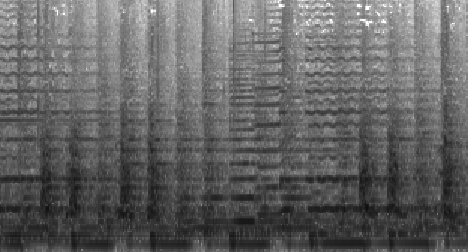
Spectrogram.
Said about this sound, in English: I'm going to mute this because we're going to get content ID'd for whatever this freaking song is. The Blue Danube Ballet Suite with dogs barking.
